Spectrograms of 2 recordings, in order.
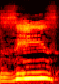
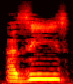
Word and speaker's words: Aziz: his name is Mike mispronounces name as Zee's I'm sorry Aziz Ansari Aziz Ansari I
